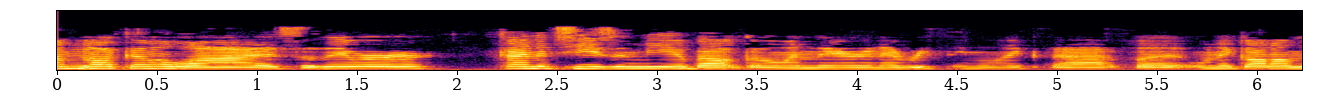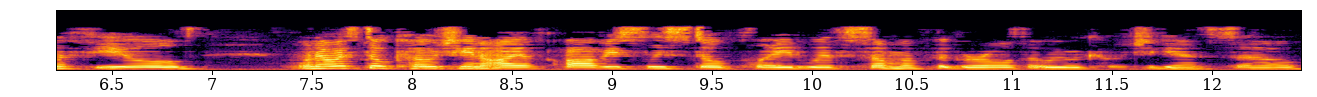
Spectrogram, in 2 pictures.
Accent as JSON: {"language": "English", "town": "Keller", "region": "Texas", "country": "United States", "said": "So I've bounced around a little bit, but I consider myself from Keller, Texas, which is right in the Dallas-Fort Worth area."}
